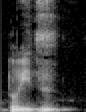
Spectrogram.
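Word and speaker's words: ドイツ: 德国呢，在日语里面的发音叫德意兹，所以呢，经常被俄国和德国暴打的波兰人呢，被送外号叫平毒正路大波波。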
